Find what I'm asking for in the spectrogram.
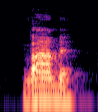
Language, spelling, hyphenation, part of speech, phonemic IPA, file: Dutch, wane, wa‧ne, noun / verb, /ˈʋaː.nə/, Nl-wane.ogg
- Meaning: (noun) Sextonia rubra (a species of South American tree that produces hardwood); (verb) singular present subjunctive of wanen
